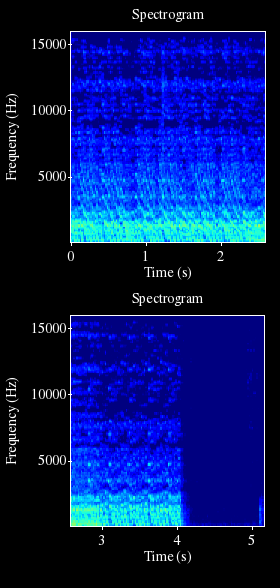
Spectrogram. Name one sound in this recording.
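Retro video game sounds crackle and buzz from a television speaker.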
